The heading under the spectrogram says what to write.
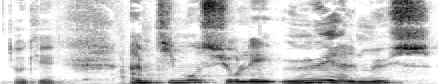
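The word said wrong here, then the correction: Huemul: Les Uemul. – Je le prononce mal.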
